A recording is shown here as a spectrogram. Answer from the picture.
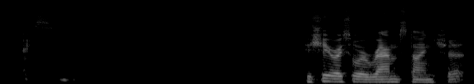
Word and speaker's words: Rammstein: cashier i saw a ramstein shirt rammstein is that right how you pronounce it properly in german ramstein you always have to say it like that because it's that's how they say isn't it uh so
